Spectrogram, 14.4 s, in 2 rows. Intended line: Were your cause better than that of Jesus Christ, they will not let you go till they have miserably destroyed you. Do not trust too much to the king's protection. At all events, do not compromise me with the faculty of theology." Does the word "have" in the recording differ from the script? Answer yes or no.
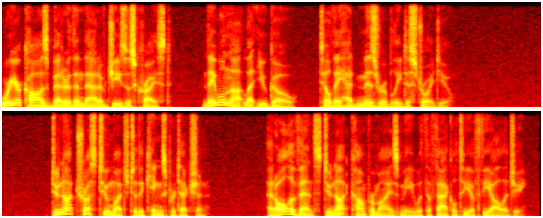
yes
